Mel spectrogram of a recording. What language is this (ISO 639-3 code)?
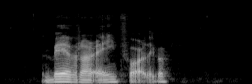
swe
